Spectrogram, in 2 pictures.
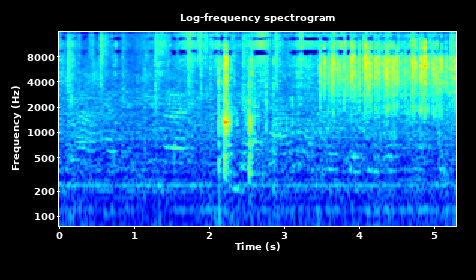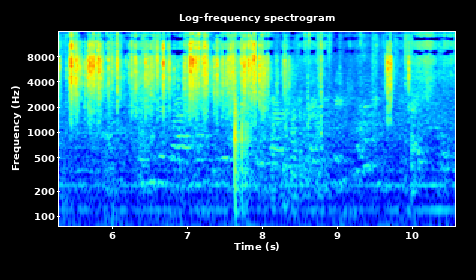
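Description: Tumbled crystal stones clicking and rattling against each other as a hand rummages through a wicker basket of them, with a few sharper clicks, the loudest about two seconds in and again a little before eight seconds in.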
